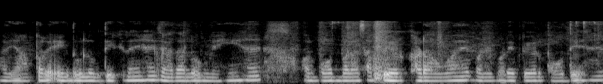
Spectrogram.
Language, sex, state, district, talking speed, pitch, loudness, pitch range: Hindi, female, Delhi, New Delhi, 240 wpm, 175 Hz, -19 LUFS, 170-180 Hz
